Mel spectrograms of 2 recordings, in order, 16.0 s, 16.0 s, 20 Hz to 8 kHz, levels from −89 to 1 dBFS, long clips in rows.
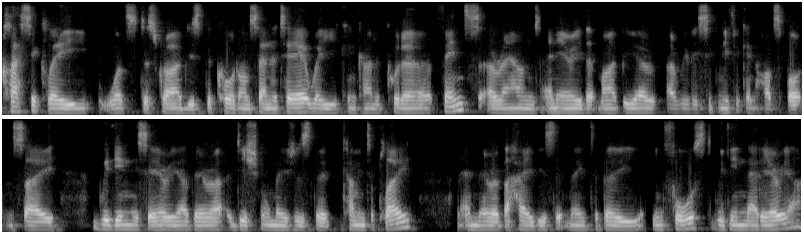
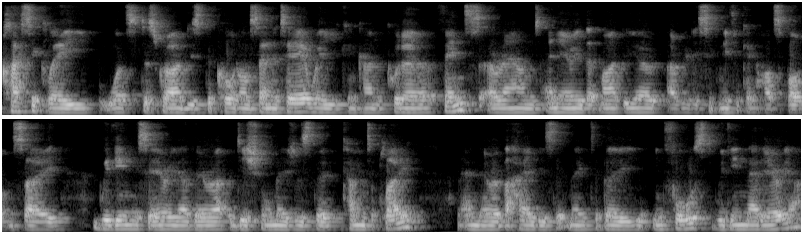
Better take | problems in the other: first | room echo; dies away in 0.4 s

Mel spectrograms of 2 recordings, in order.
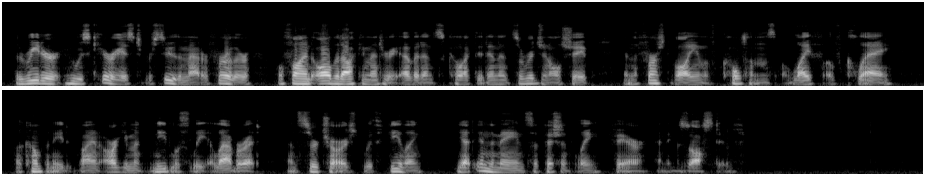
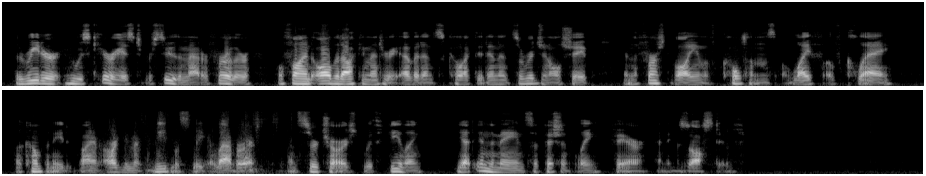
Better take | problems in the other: first | noise reduction (neural separator model SepFormer DNS4)

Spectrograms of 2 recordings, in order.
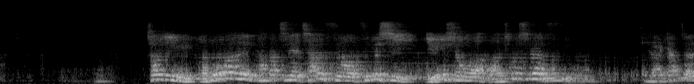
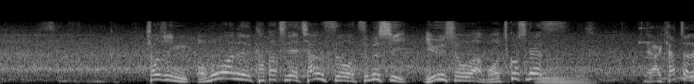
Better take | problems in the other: second | noise reduction (neural separator model SepFormer DNS4)

